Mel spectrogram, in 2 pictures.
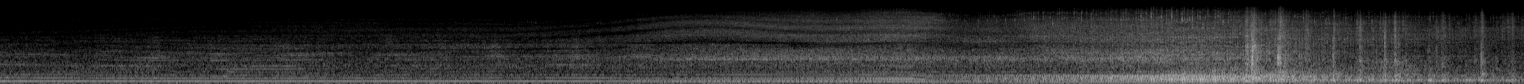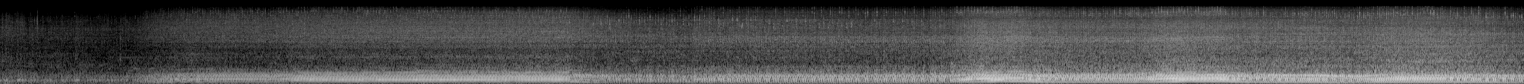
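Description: Engine of a radio-controlled de Havilland Chipmunk scale model, first running steadily on approach, then swelling and gliding in pitch. A stretch of rushing noise with a few sharp knocks follows as it lands and rolls on the grass. The engine then runs up again and rises and falls in pitch in repeated blips of throttle as it taxis up close, loudest near the end.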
